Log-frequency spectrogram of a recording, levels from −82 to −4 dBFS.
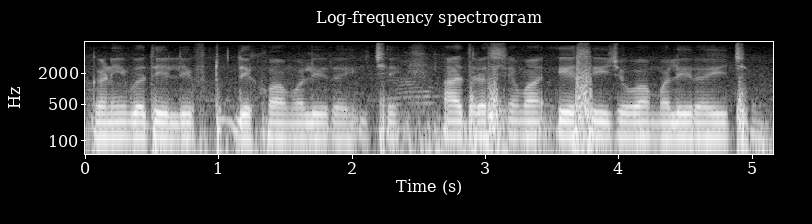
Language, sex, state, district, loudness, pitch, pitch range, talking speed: Gujarati, male, Gujarat, Gandhinagar, -13 LUFS, 110 Hz, 110-115 Hz, 175 wpm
